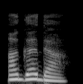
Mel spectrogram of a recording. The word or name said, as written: ಆಗತೆ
